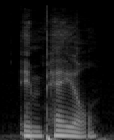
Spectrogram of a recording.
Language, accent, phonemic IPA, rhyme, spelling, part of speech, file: English, US, /ɪmˈpeɪl/, -eɪl, impale, verb, En-us-impale.ogg
- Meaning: 1. To pierce (something) with any long, pointed object 2. To place two coats of arms side by side on the same shield (often those of two spouses upon marriage)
